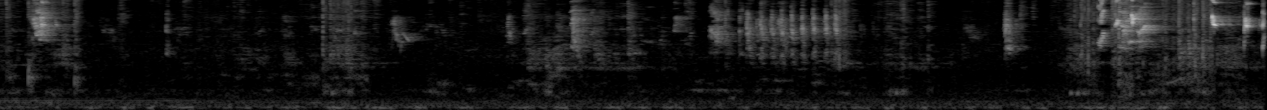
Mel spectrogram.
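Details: Paired lovebirds in captive breeding give scattered high chirps, then a rapid buzzy trill and a final burst of loud, shrill chatter.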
